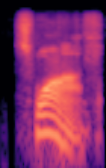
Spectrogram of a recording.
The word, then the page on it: swath: American English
